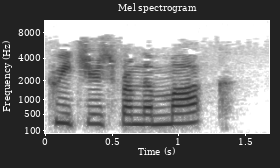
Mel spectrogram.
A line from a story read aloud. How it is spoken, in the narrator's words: I laughed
